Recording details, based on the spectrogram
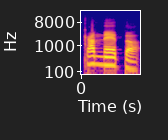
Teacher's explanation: consta do fim da palavra posto isso temos a palavra paroxítona paroxítona em que a sílaba tónica vai aparecer na penúltima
